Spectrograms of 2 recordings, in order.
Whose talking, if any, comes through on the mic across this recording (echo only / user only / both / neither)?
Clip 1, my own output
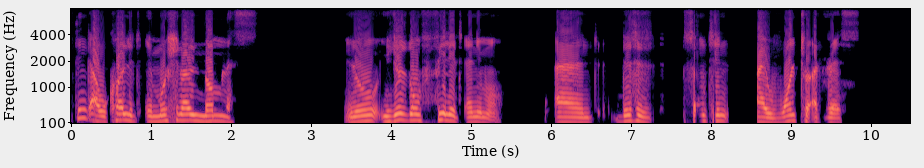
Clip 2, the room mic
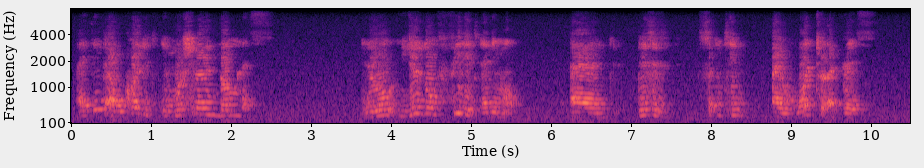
echo only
